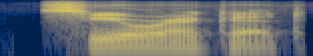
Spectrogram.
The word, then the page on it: suricate: American English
